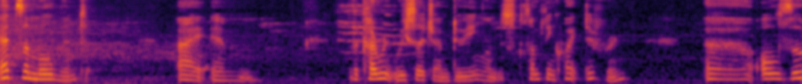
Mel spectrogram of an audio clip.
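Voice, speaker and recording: Somewhat breathy, a woman speaks at a fairly slow pace with a fairly low pitch and ordinary pitch variation. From Singapore. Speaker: sociologist and graduate school dean. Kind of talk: interview.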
